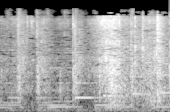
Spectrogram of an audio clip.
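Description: Background music with steady notes; about halfway through, a brief dry rustle as oat-and-fruit cereal crisps pour from their bag into a glass bowl.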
